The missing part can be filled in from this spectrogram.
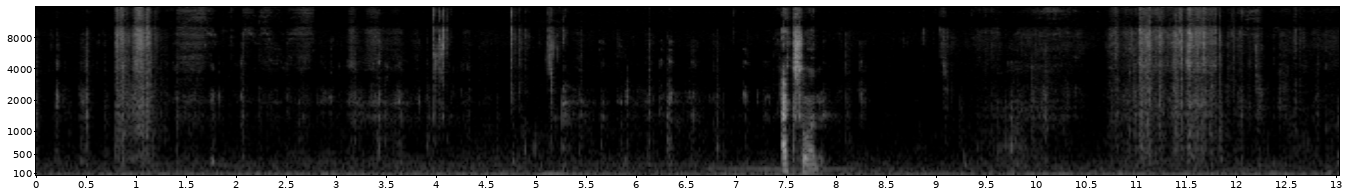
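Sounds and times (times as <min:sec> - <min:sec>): person chewing food: 0:00.0 - 0:10.7, 0:11.9 - 0:13.0
food wrapper rustle: 0:10.8 - 0:13.0.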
